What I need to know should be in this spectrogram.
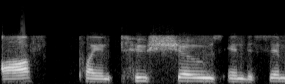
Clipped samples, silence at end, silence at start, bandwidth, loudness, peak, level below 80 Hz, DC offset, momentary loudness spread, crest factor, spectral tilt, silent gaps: under 0.1%; 0 s; 0 s; 5.8 kHz; -17 LUFS; 0 dBFS; -58 dBFS; under 0.1%; 7 LU; 16 dB; -7 dB/octave; none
